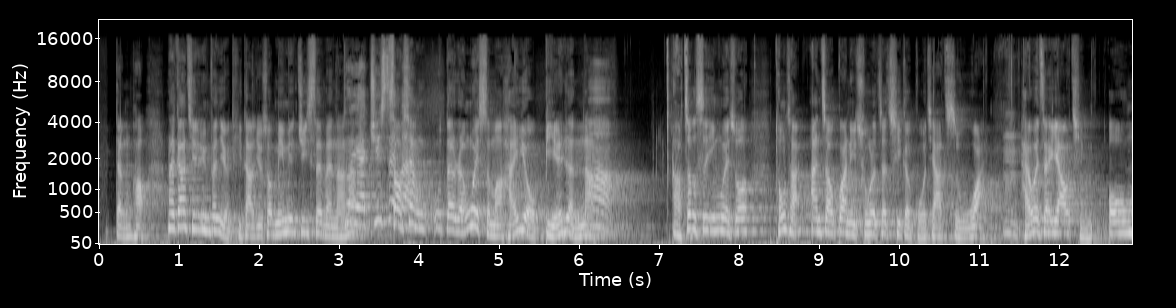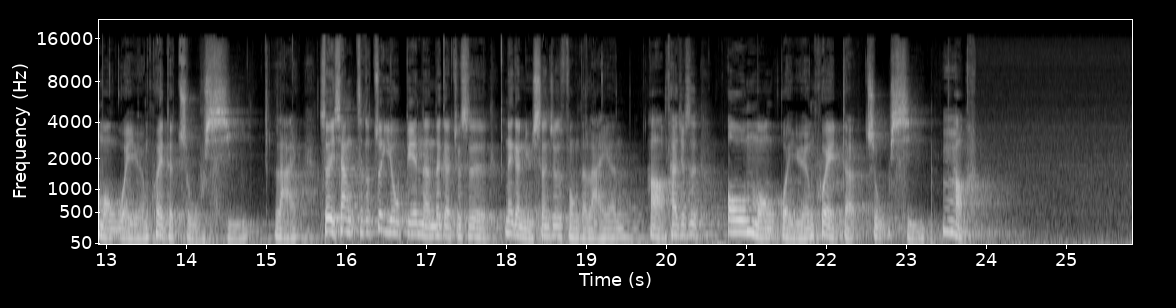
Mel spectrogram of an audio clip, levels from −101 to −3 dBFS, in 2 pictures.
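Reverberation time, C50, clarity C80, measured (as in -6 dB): 1.7 s, 11.5 dB, 13.0 dB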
